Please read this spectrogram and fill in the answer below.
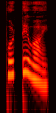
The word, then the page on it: ಪಡುವಾಯ್: kannada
